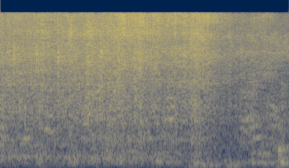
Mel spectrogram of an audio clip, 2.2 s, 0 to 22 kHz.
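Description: Fish sizzling on the hot cast-iron grate of a Weber Genesis II E-410 gas grill, a steady hiss that drops slightly at the end as the grill lid comes down.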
